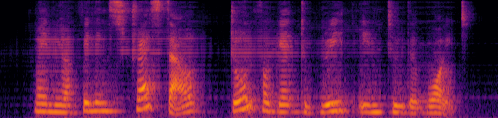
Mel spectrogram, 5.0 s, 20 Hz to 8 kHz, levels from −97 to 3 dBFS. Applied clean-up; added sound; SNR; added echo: neural separator model SepFormer DNS4.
